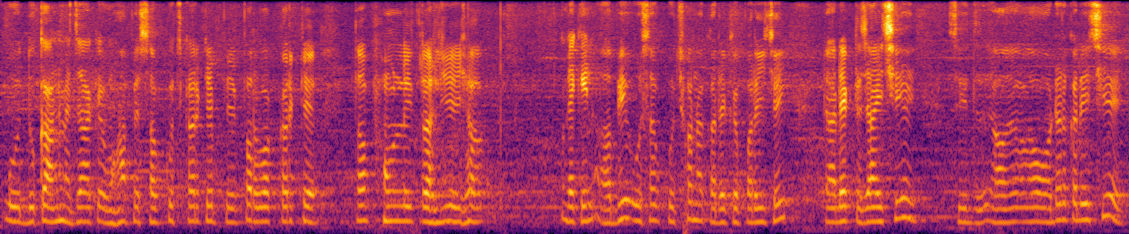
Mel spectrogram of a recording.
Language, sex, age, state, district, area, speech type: Maithili, male, 18-30, Bihar, Sitamarhi, urban, spontaneous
